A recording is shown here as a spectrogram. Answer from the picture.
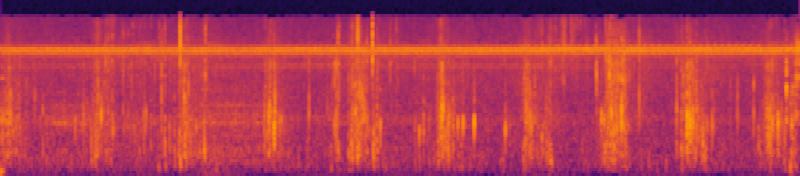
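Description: Footsteps on a gravel driveway at an even walking pace, about three steps every two seconds.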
